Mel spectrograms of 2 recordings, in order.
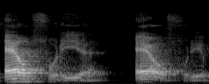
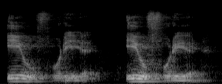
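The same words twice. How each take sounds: First: "euforia" wrongly said as éu-foria; open E mispronunciation. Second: "euforia" said as êu-foria; lower-pitched, careful "euforia" with closed Ê. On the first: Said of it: "Você não diz euforia". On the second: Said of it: "fechar o som do E". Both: Shown as a demonstration.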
